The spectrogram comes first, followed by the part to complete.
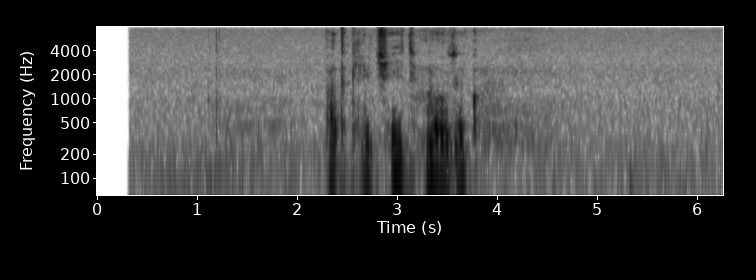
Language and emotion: Russian, neutral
